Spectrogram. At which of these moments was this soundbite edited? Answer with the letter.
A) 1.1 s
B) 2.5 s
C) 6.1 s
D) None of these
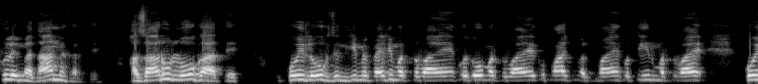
D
